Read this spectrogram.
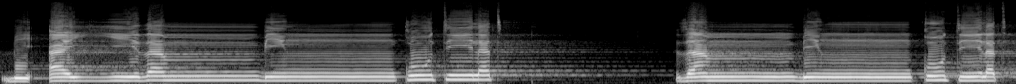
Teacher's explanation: Dzambin ya, bukan lagi dzanbin, tapi dzambin, berubah jadi mim berubah menjadi huruf mim ya. Kemudian huruf ba berharokat in, tanwin ya, bertemu dengan huruf q. Huruf q berharokat u ya, maka tadi didengungkan dan disamarkan.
